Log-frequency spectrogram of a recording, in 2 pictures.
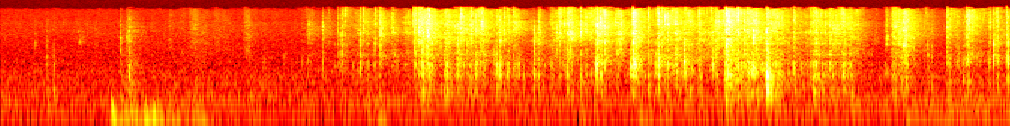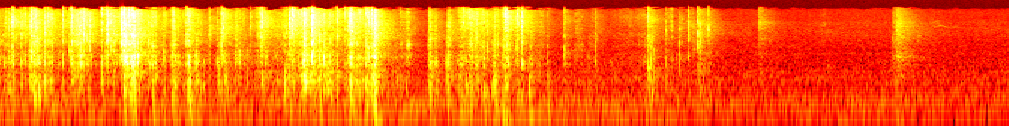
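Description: Wrapper of a Panini Select football card pack being torn open and crinkled by hand: dense, irregular crackling that starts about two seconds in and dies away a couple of seconds before the end.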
